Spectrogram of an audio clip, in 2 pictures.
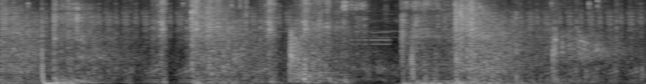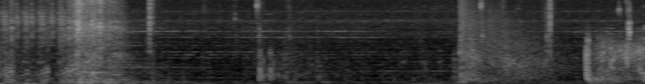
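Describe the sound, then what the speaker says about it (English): Sniper rifle fire in the video game Fortnite, a few loud cracking shots with rumbling tails amid busy game noise, then quieter sharp clicks and reload sounds. "me and this player is both sending snipes at each other"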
